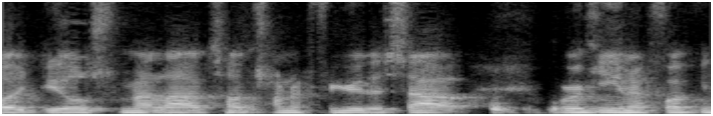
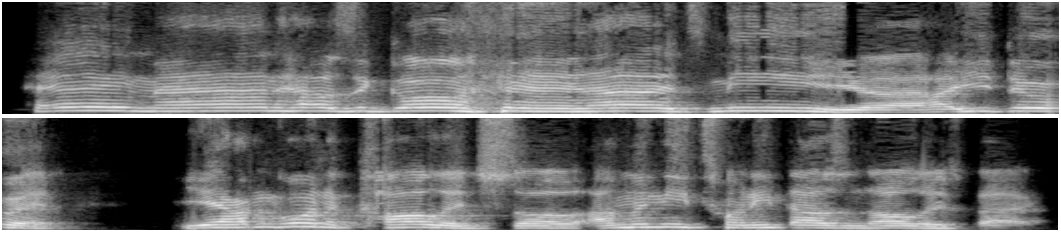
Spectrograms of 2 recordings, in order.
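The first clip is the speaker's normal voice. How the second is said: higher and louder, chirpy and overly friendly; fake friendly phone voice; 7 semitones higher, 6 dB louder than usual. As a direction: sell a cheery lie to the investor on the phone. Phones investor with fake friendly act.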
